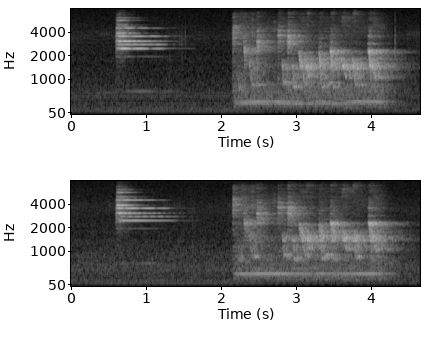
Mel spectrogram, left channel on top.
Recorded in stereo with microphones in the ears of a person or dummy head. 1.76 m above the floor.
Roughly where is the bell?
Centre.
